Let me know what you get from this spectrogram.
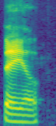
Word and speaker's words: Bello: Brian Bayo, versus B E L L O.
